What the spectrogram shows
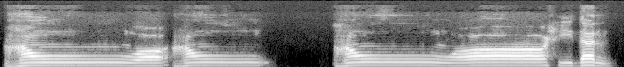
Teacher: তানবিনের পরে ওয়াও এসেছে, তো এখানে এই তানবিনটা আসার কারণে এখানে ওয়াওটাকে কি করতে হবে, একটু গুণনা করে পড়তে হবে।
